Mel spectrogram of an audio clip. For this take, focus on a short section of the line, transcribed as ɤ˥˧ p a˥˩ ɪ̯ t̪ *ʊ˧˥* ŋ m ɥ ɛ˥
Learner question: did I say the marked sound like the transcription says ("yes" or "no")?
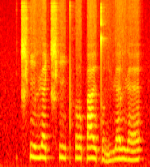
no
